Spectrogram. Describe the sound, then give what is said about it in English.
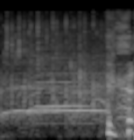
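Movement camp kids cheer and clap in a busy burst, with one long, steady, high-pitched squeal held over the noise before a couple of short shouts cut in at the end. “I got my cheering section up here.”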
